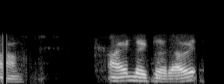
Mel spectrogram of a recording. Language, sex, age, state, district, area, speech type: Malayalam, female, 45-60, Kerala, Idukki, rural, conversation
